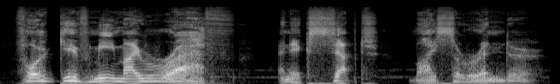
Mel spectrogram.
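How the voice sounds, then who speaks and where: Faint music plays behind a man who puts on a character voice at a medium pitch and a very slow pace. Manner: submissive, formal.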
